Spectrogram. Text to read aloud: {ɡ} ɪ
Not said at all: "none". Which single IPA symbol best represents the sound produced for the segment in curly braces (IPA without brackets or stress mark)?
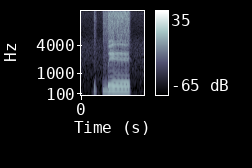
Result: ɓ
